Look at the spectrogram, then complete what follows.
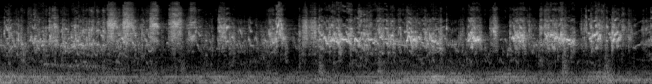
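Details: Aviary of baby budgerigars giving harsh, rapid squawks and chirps in an unbroken overlapping chorus that swells and dips in loudness.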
